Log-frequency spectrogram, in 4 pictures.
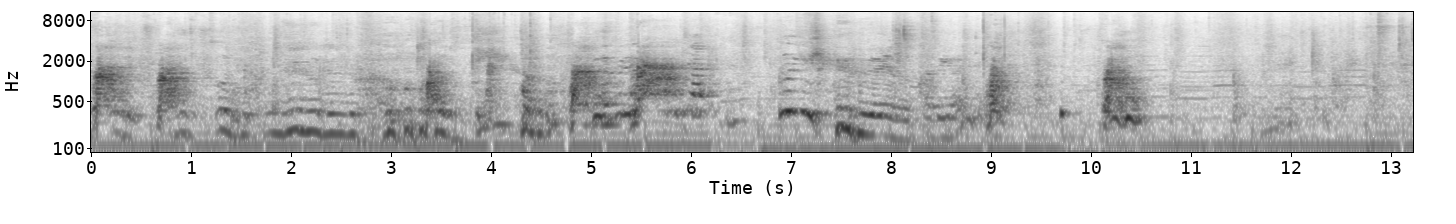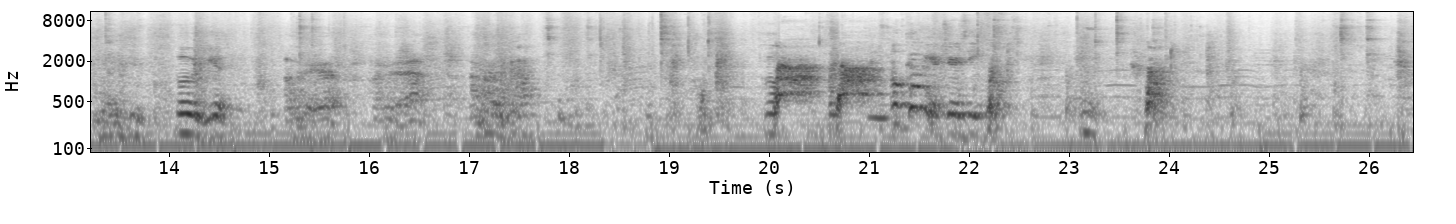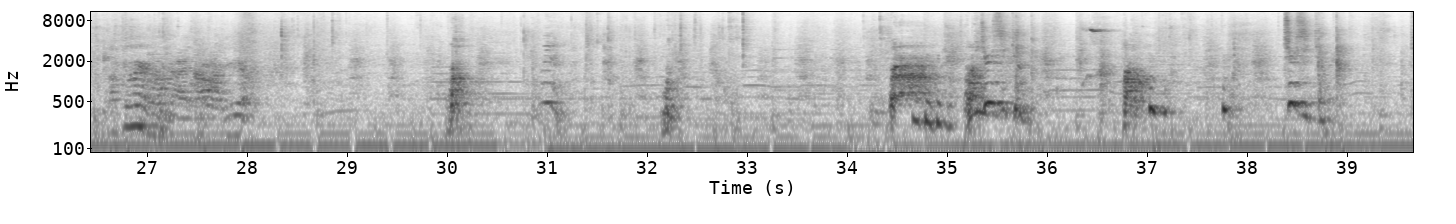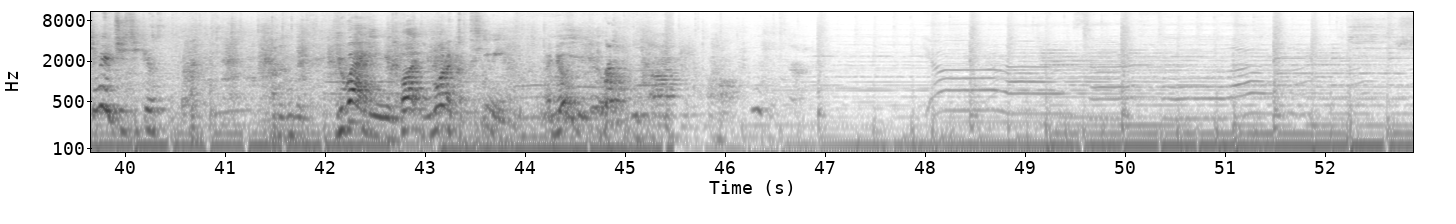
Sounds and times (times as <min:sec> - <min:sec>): Dog: 0:00.0 - 0:01.9, 0:02.8 - 0:06.3, 0:08.8 - 0:10.6, 0:12.6 - 0:39.6, 0:40.3 - 0:46.9
Music: 0:00.0 - 0:52.8.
